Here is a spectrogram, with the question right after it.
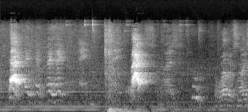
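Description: A little puppy dog barks a few scattered times, close by, while a person talks over and between the barks.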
